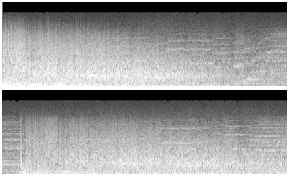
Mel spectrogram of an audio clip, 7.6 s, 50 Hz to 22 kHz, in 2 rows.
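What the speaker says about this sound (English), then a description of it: "The chain of supply ends as armored artillery batteries fire outgoing rounds at enemy-held" Armored artillery batteries fire outgoing rounds at enemy-held points in wooded hills during 1951 Korean War combat, heard as a continuous loud, rumbling barrage with a brief dip before a renewed heavy boom.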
